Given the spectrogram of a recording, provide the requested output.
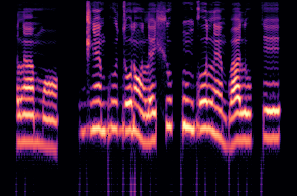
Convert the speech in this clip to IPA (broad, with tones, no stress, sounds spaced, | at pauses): l ã˨ m ɔ̃˨ | d͡ʒ ɛ̃˦ b u˦ d o˦ ɾ ɔ̃˦˨ l ɛ˨˦ ʃ u˦ k ũ˦ ɡ o˦ l ɛ̃˦˨ b a˨˦ l u˧ k e˦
